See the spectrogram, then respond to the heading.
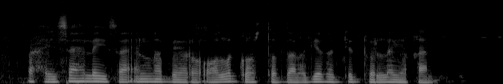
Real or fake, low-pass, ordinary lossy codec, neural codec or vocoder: fake; none; none; codec, 44.1 kHz, 7.8 kbps, Pupu-Codec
